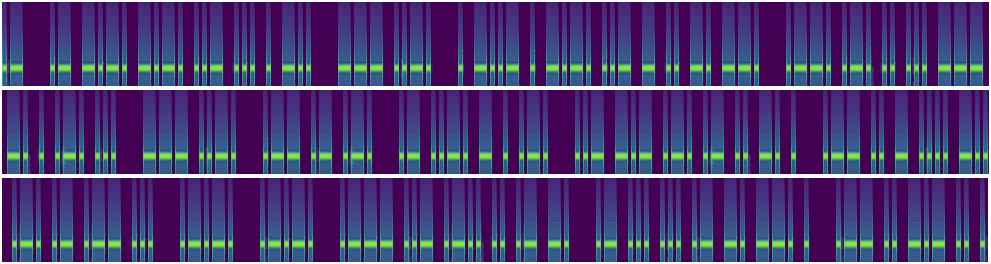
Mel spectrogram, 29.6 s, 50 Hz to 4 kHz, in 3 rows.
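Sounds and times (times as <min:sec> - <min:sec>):
Morse code mid-pitched beep keyed in dots and dashes: 0:00.0 - 0:29.5.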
